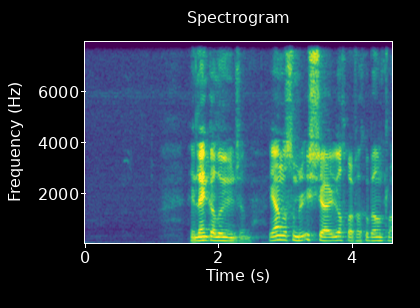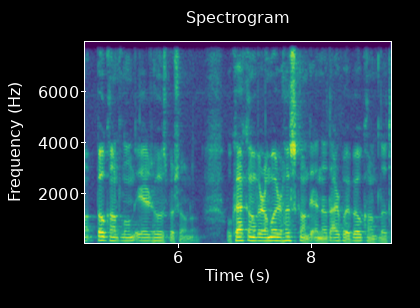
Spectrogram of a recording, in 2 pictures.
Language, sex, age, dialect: Faroese, male, 36-60, Norðuroyggjar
